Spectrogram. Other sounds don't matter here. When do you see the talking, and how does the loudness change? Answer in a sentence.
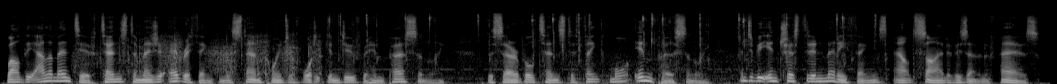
You can hear the talking from 0.0 to 10.5 s, at a steady volume.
